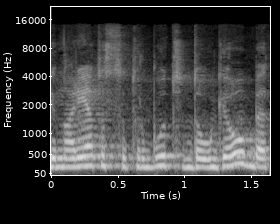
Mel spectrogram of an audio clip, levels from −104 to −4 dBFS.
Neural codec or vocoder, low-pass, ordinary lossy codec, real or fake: none; 14.4 kHz; AAC, 64 kbps; real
